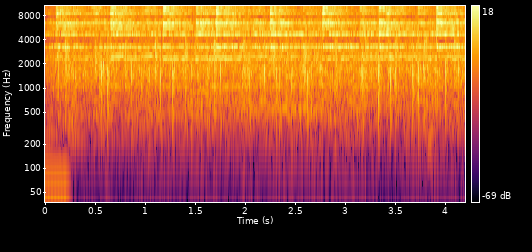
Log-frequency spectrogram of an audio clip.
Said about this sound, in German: Es gab nach langer Zeit mal wieder einen Börsengang in Deutschland und damit einen Grund, die Glocke auf dem Frankfurter Parkett zu läuten.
